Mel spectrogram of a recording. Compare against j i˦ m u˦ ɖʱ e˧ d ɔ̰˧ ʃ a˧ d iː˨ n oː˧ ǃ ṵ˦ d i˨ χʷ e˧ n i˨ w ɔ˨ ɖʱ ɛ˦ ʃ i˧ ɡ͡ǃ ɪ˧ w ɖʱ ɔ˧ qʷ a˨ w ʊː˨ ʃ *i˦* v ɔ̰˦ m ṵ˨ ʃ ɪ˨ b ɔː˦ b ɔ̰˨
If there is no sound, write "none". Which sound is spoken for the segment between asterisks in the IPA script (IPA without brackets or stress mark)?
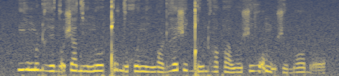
i˦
